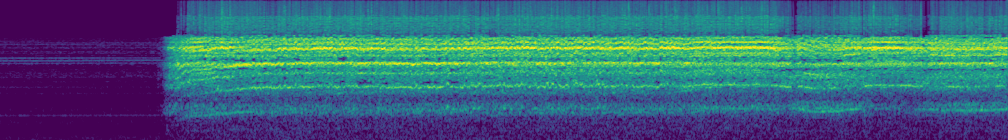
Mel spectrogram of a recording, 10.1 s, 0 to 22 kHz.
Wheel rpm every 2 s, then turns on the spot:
80, 210, 210, 230, 230.
none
